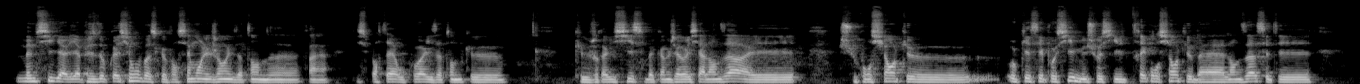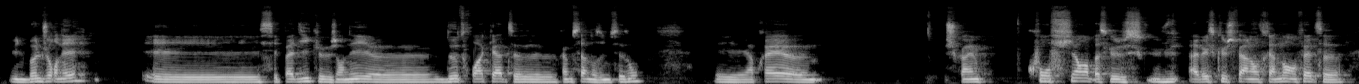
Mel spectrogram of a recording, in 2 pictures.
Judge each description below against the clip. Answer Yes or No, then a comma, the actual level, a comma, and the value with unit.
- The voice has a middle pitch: No, low, 120 Hz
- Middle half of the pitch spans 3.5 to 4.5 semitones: No, average, 3.0 semitones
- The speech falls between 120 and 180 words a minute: No, average, 200 wpm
